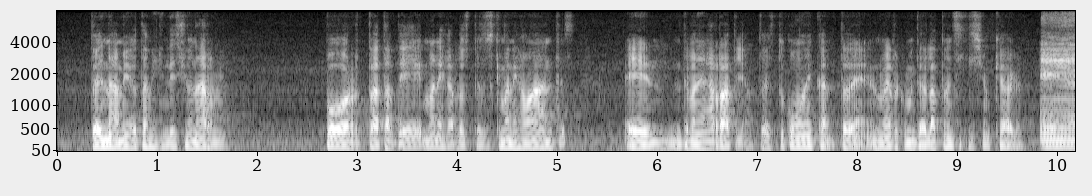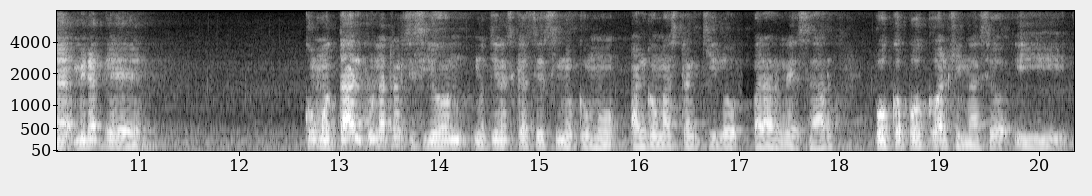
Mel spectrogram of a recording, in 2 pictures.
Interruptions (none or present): none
